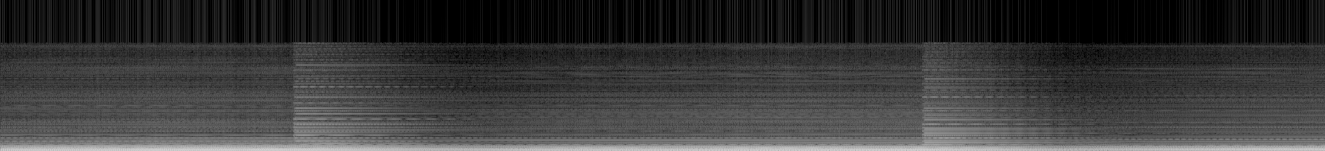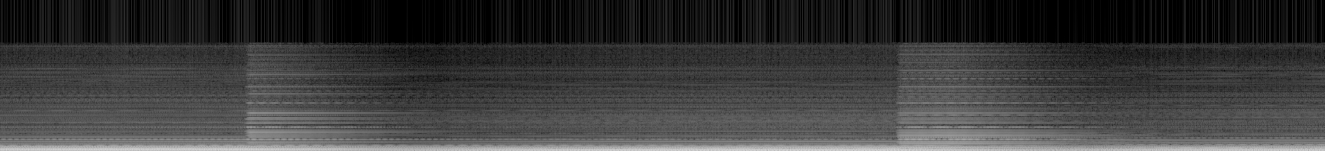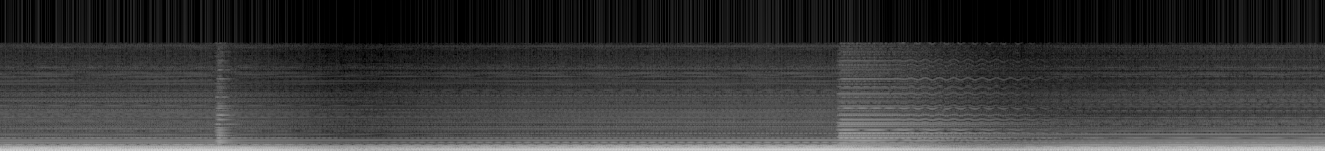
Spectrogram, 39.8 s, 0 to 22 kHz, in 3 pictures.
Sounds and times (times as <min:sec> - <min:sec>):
Harmonic: 0:00.0 - 0:39.7
Music: 0:00.0 - 0:39.7.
